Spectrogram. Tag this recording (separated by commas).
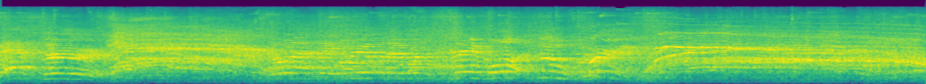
Speech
